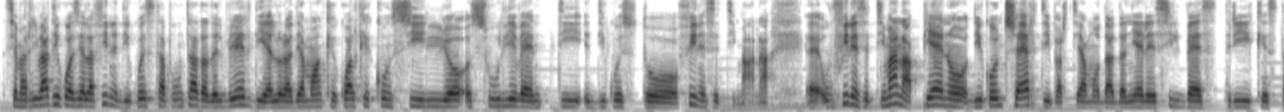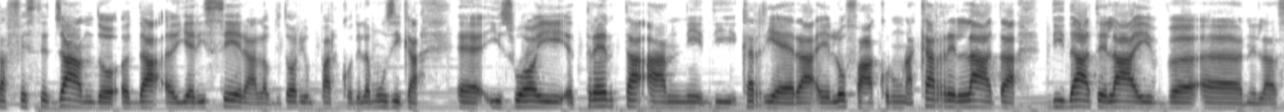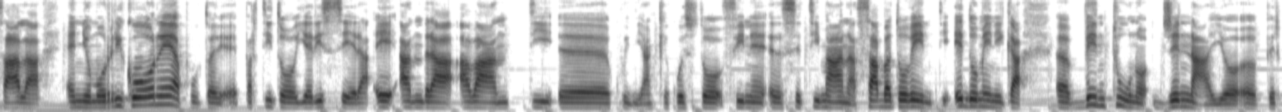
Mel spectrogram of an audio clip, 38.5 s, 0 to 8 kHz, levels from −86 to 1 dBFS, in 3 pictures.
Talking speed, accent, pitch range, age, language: 135 wpm, native, 140-170 Hz, 30-49, Italian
